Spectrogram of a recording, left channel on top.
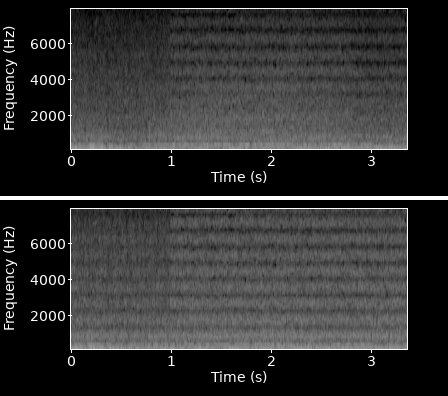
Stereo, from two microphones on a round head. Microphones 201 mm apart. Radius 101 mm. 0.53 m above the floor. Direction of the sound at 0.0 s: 50° right (ahead or behind).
